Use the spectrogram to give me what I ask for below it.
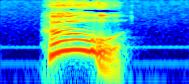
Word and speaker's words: who: The number two is spelled T-W-O, but it has the same pronunciation as two, T-O, and two, T-O-O. Two, two, two. They all have the same pronunciation. Number four, who? W-H-O has a silent W. Who? Who let the dogs out? Number five, hole. That's right, hole, W-H-O-L-E, W-H-O-L-E, hole, means all of something or entire, the entire thing or the whole thing.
